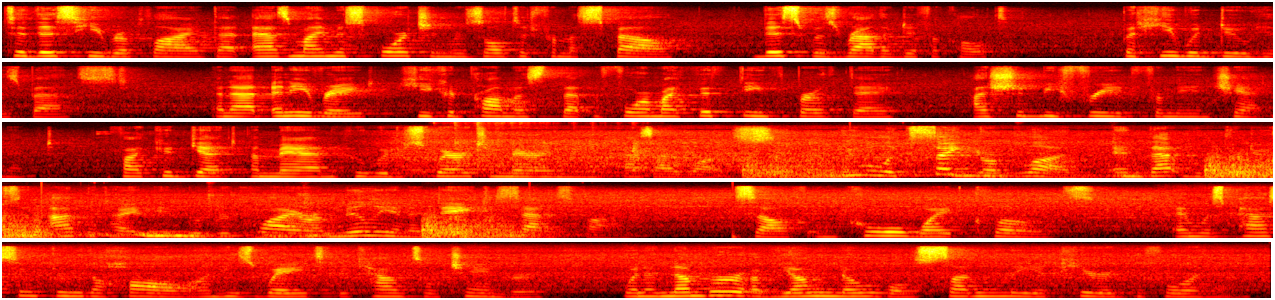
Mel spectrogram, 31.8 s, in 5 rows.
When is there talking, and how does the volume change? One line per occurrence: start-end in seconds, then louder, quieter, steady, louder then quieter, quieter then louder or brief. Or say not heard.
0.0-31.7 steady.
